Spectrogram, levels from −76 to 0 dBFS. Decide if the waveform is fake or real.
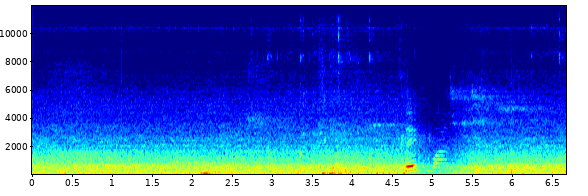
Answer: fake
